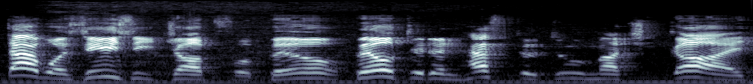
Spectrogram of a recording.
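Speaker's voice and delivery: big dim guide, happy and loud; simple-minded Bill. Acted. GM voicing Bill, recalling an easy job.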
